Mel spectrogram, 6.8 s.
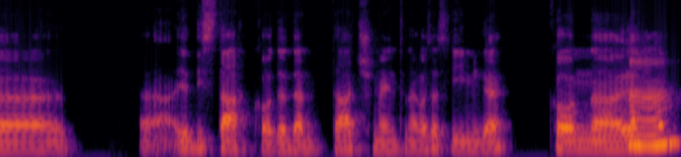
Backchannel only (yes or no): yes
